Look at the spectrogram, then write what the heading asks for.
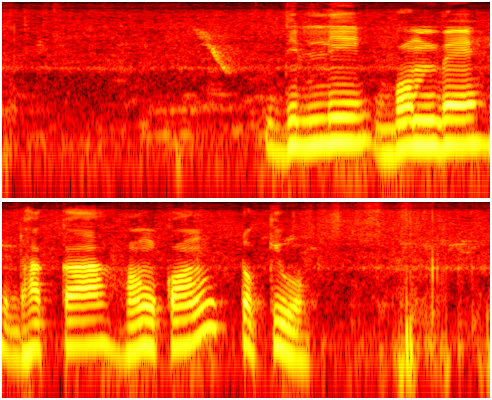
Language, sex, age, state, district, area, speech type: Santali, male, 30-45, West Bengal, Birbhum, rural, spontaneous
